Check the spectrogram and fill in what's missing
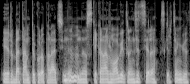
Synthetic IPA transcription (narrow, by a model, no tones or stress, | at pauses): ɪɾbʲɛt̪ːɐmt̪ʲɪkɾuopʲɛɾɑːt̪sʲɪjunʲɛnʲɛskʲiɛkʋʲiɛnɐmʒmoːɡɐɪt̪ɾɐnʲzʲɪt̪sʲɪjɛ̰iɾɐsʲkʲɪɾʲt̪ʲɪ̰ŋʲɡʲɪ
